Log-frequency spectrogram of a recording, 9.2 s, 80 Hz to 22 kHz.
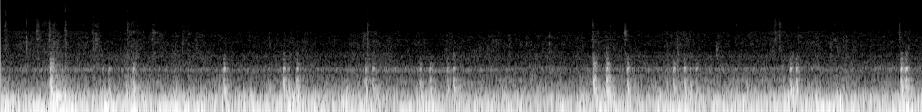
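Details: BMW F30: deep steady rumble with sharp knocks at uneven intervals, roughly one or two a second; knocking source unknown.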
